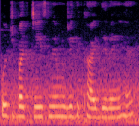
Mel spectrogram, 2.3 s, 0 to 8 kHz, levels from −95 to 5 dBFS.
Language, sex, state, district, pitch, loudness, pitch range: Hindi, female, Uttar Pradesh, Shamli, 235 Hz, -15 LUFS, 220-240 Hz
